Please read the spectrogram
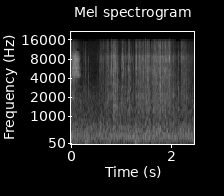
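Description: A paper bag crinkling as it is handled, a few short rustles over low background noise.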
